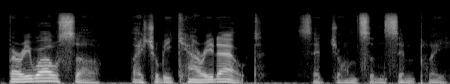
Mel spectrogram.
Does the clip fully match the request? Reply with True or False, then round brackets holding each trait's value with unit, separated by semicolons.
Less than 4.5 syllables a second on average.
True (4.1 syllables/s)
